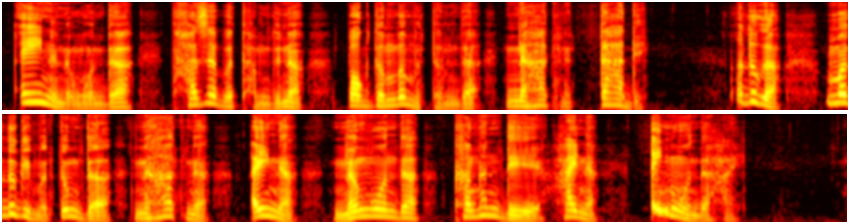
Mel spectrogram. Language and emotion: Manipuri, disgusted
